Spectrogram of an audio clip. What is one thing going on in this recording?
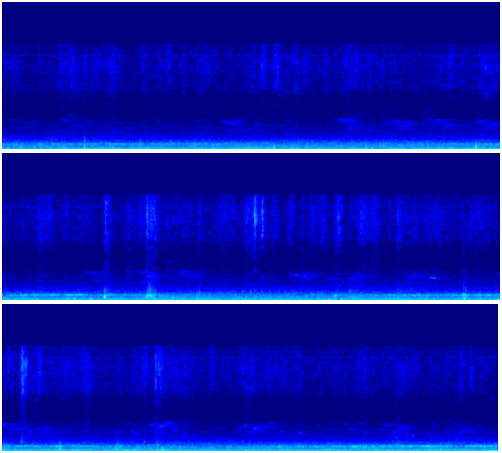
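Footsteps scuff steadily on a paved path.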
